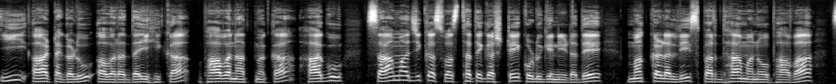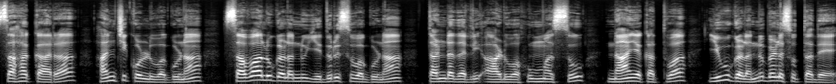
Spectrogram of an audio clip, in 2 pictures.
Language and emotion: Kannada, neutral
